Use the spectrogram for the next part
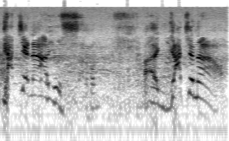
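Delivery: high, softened gloat, drawn out at the end; mock gloating. Sponsor to a newcomer caught laughing, gleefully gloating. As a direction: gloat as if you've just caught someone.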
